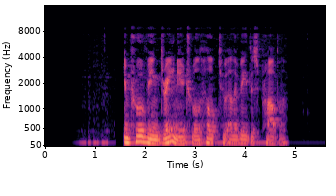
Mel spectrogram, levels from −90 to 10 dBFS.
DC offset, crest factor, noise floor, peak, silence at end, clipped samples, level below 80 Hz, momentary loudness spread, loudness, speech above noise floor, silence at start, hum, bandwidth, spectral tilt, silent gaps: under 0.1%; 20 dB; -75 dBFS; -2 dBFS; 0.75 s; under 0.1%; -44 dBFS; 11 LU; -19 LUFS; 57 dB; 0.75 s; none; 7.8 kHz; -7.5 dB/octave; none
